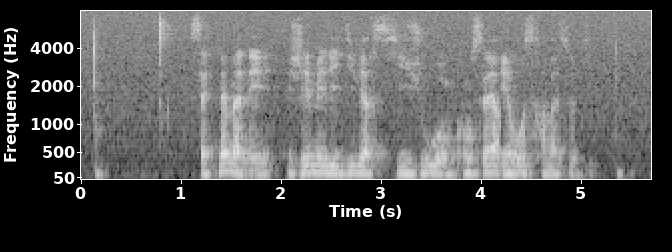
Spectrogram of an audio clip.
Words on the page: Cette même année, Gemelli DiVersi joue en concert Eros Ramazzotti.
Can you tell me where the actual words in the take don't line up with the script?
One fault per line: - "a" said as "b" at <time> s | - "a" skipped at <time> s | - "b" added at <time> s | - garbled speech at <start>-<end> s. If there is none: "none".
none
